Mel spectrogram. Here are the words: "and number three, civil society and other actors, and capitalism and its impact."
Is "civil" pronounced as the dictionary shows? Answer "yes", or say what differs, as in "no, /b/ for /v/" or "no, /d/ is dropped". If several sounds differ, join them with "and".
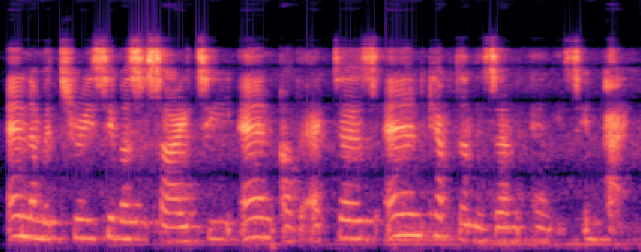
yes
